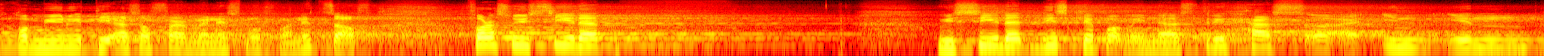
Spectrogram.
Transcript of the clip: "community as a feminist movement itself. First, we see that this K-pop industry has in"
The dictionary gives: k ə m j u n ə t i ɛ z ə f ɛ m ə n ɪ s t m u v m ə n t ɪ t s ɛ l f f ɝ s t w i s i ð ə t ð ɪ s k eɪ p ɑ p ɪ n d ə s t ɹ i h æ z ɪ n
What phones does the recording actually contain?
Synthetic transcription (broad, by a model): k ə m j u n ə t i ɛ s ə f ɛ m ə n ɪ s m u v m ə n ɪ t s ɛ l f f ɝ s t w i s i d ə t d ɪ s k eɪ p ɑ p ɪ n d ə s t ɹ i h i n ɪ n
